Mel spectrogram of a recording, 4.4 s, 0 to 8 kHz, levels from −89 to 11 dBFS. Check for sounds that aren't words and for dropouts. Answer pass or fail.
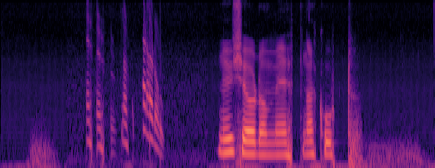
fail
